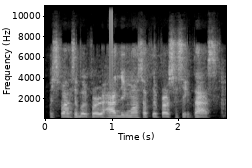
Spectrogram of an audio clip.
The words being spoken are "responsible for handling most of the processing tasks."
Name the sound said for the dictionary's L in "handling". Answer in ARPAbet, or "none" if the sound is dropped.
none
